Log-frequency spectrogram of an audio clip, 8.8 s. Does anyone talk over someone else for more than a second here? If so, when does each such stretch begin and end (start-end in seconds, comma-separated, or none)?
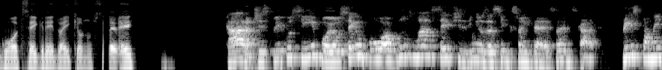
none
